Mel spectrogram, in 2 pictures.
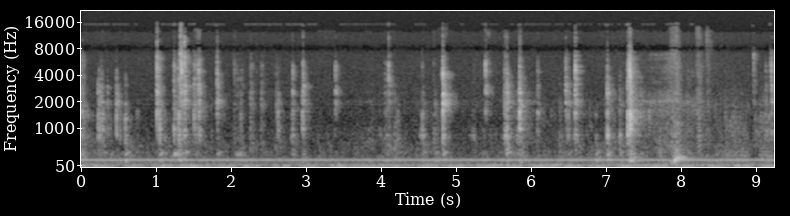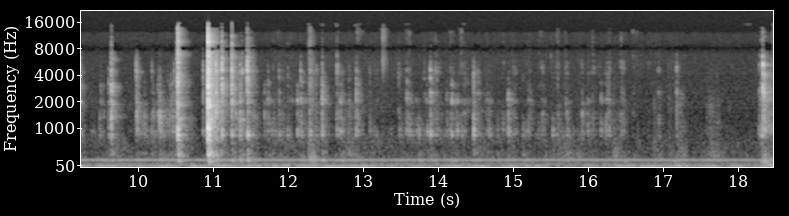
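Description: Irregular small clicks and taps of tools and metal parts being handled on an opened Pfaff 1229 sewing machine, with a sharper knock about eleven seconds in, over a steady low hum.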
